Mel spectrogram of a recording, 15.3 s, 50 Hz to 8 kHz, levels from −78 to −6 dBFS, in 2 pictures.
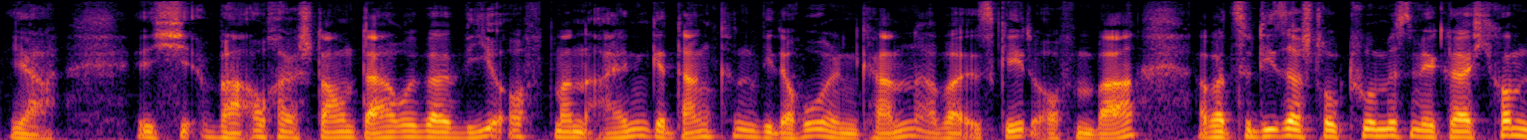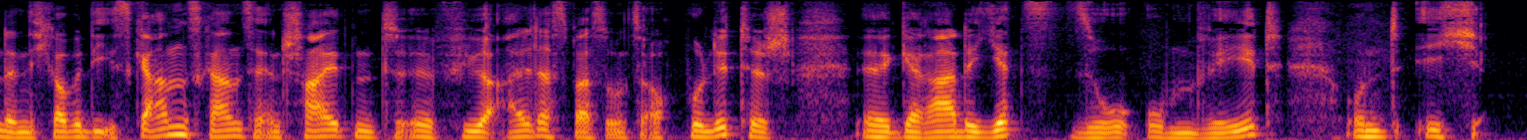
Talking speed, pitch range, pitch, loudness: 180 wpm, 110-135 Hz, 120 Hz, -21 LUFS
